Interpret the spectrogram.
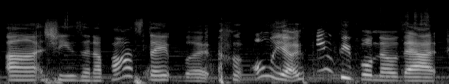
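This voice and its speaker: A woman's voice: mid-range voice, big pitch swings, a little slow, fairly bright tone, faint music behind. A woman playing in a tabletop game stream, introducing her character in sweary, casual chat. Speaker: player in an actual-play game.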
